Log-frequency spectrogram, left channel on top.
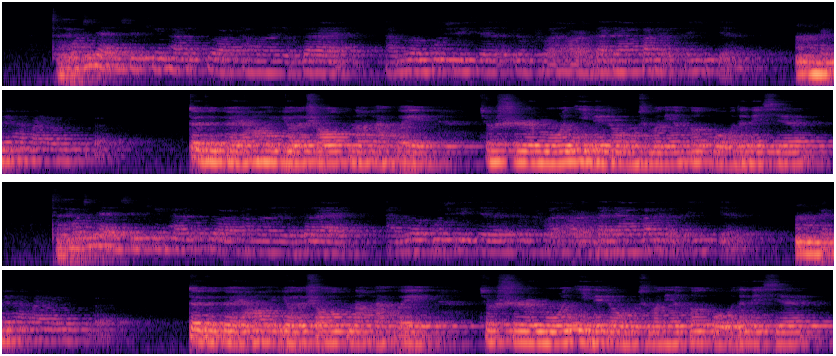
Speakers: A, on the right (about 60°); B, on the left (about 55°).
A: 对，
B: 我之前去听他的课啊，他们有在谈论过去一些政策，然后让大家发表一下意见，
A: 嗯，
B: 感觉还蛮有意思的。
A: 对对对，然后有的时候可能还会就是模拟那种什么联合国的那些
